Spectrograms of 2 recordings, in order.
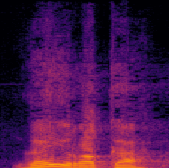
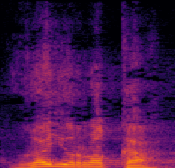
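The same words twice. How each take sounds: Both takes have the same delivery.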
